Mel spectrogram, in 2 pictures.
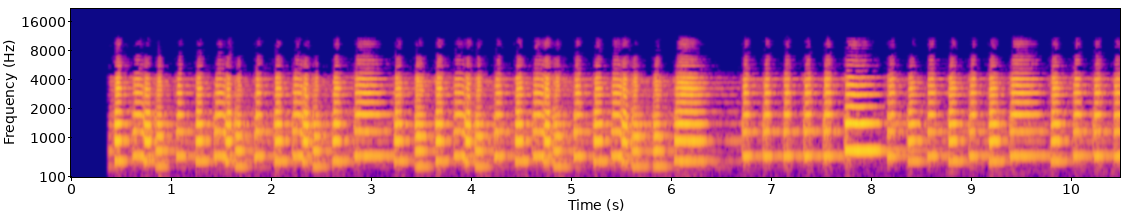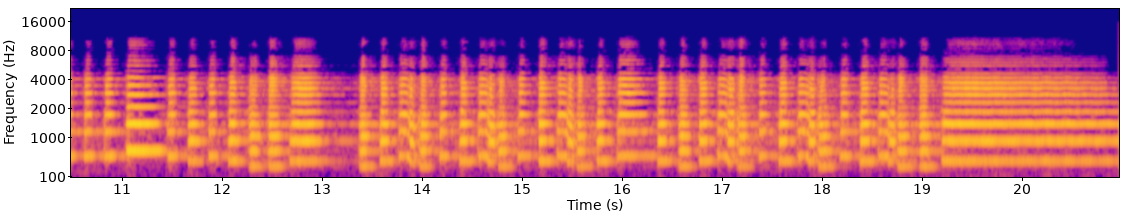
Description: VIENTO METAL
Sonido+De+Trompeta (audio/mpeg)
TROMPETA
